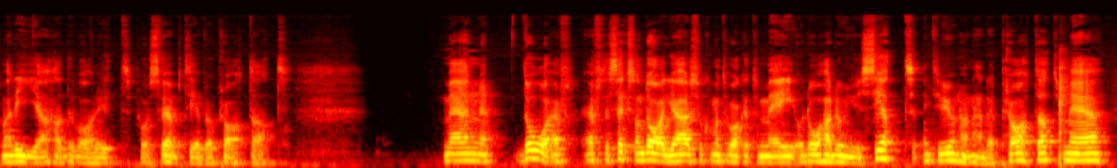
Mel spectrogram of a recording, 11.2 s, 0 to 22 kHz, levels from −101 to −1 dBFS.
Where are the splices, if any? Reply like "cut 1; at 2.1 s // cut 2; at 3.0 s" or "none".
cut 1; at 9.2 s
